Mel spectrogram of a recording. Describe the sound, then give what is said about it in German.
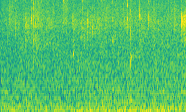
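Steady rain patters on a hard surface, a dense, continuous hiss of droplets with occasional sharper taps standing out, even in loudness throughout. “Jetzt regnet's.”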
